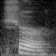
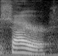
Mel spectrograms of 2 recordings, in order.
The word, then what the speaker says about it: shire: where it's gonna say mmm sure or Shire depending if you want to go Hobbit or we're so sure sauce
